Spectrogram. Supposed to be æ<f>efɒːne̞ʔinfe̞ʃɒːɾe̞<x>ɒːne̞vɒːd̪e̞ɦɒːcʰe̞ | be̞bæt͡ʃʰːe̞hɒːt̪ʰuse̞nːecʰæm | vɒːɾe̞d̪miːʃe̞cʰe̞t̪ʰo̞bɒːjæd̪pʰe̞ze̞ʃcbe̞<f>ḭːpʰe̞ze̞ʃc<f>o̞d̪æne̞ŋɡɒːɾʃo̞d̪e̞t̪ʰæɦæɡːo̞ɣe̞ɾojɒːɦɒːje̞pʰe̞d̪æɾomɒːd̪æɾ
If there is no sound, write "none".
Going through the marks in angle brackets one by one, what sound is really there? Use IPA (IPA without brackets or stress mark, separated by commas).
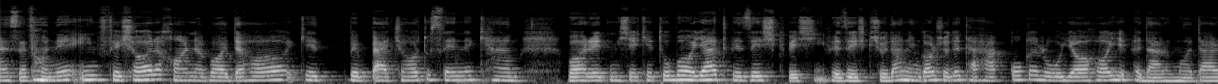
s, x, ʃ, ʃ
